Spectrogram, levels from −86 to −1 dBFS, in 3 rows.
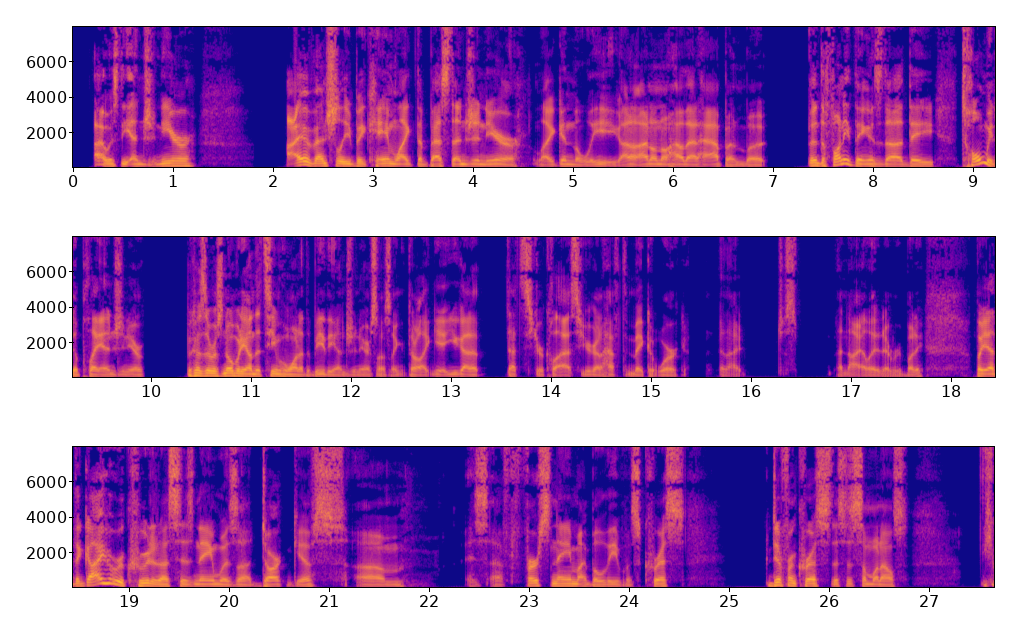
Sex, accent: male, American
